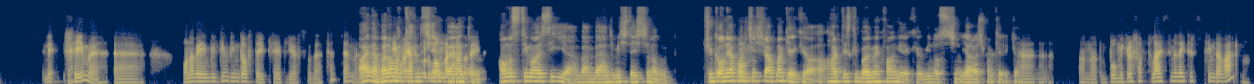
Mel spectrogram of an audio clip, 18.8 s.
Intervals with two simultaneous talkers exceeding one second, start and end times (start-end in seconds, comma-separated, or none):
5.8-7.2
